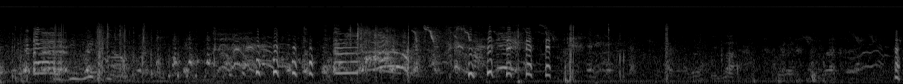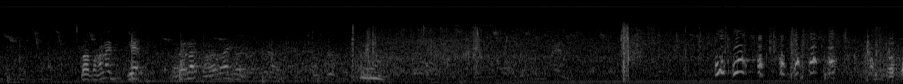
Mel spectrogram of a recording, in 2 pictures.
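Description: Chickens clucking and calling near and far on a farm in Thailand, repeated short squawks mixed with scuffling and people talking over them.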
